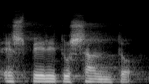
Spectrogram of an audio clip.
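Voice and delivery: ordinary delivery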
